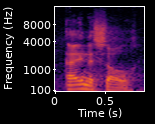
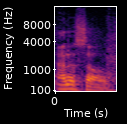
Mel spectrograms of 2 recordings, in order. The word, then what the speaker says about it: Anusol: You can't ask for um anusol in that way in in a shop. You have to pronounce it anosol.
